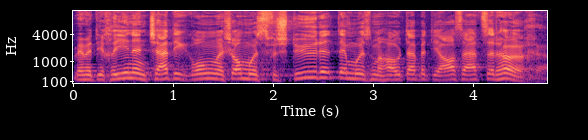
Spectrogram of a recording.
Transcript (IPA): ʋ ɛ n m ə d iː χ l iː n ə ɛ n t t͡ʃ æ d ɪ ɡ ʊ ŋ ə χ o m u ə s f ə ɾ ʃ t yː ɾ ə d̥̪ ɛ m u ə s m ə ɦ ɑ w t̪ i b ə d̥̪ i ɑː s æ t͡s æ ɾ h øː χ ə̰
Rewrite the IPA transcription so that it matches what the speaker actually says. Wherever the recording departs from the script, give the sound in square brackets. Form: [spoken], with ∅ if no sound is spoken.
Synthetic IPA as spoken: ʋ ɛ n m ə d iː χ l iː n ə ɛ n t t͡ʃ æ d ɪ ɡ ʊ ŋ ə [ʃ] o m u ə s f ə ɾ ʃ t yː ɾ ə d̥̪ ɛ m u ə s m ə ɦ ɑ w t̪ [æ] b ə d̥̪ i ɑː s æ t͡s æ ɾ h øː χ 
